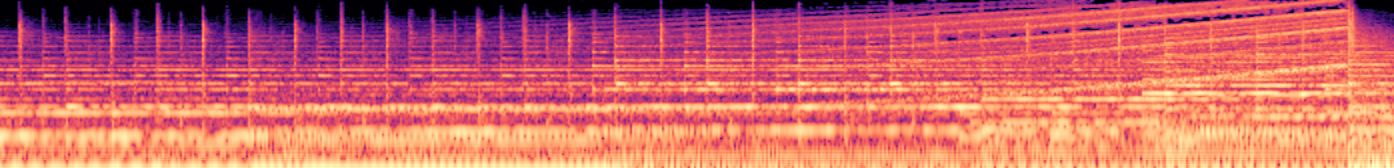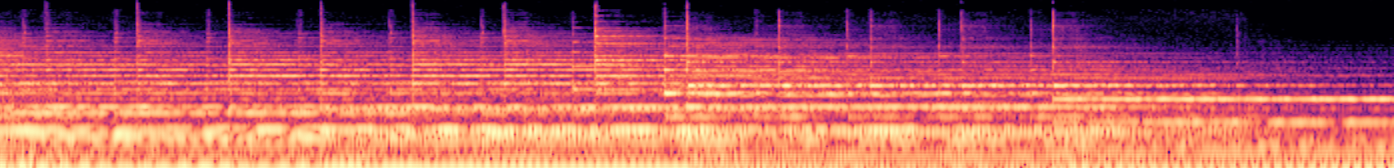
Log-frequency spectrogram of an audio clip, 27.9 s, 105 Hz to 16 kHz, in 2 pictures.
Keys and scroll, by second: 7.1 space.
